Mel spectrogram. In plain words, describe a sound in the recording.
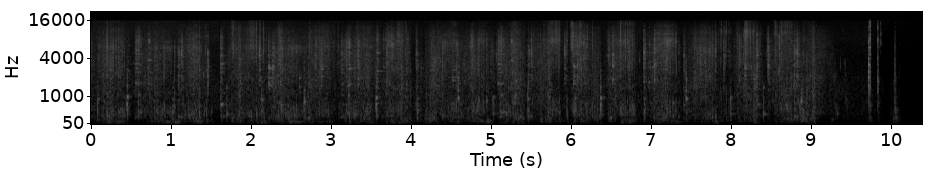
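Footsteps crunch through snow.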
